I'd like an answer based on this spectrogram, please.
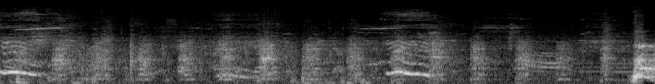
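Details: Household dogs join a coyote-like howling session, with a Golden Retriever and an Irish Setter named. Brief descending howls are heard near the start and midway. A sharp bark closes the sequence over soft background noise.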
